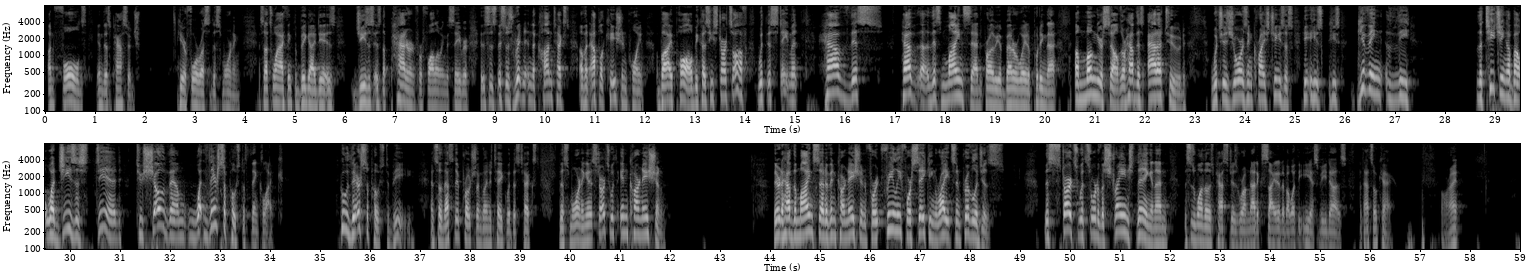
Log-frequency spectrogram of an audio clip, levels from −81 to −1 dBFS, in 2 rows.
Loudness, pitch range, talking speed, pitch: -30 LUFS, 120-175 Hz, 165 wpm, 150 Hz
